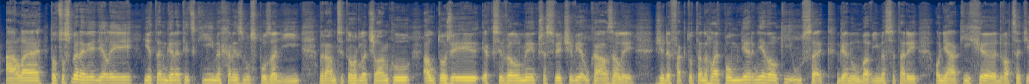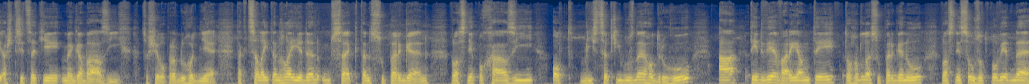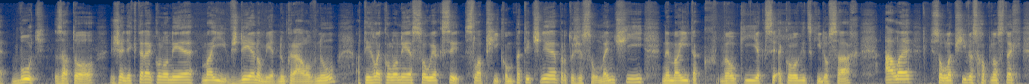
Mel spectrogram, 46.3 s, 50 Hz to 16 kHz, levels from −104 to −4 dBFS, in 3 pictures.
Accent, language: native, Czech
